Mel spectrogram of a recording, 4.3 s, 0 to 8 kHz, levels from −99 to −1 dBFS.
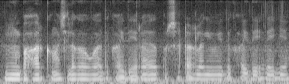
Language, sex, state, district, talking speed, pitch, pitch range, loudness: Hindi, male, Bihar, Jahanabad, 235 wpm, 120 Hz, 115-120 Hz, -20 LUFS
